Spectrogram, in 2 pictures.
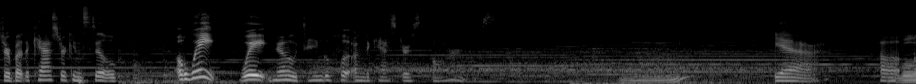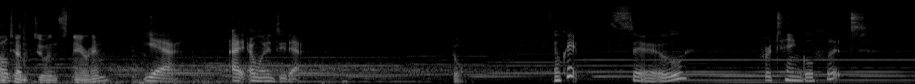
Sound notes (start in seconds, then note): none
